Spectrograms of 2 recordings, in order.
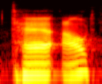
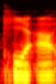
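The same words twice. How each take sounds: First: Tear is said as in ripping something. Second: Tear is said as in crying. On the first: The material is torn away. The speaker calls it right. "This is tear out" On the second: Someone is crying. The speaker calls it wrong. "not tear out. If the tear is out, it means we are crying"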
